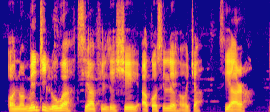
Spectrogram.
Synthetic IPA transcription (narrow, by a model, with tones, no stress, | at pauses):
ɔ˨nã˨me˦d͡ʒi˦˨lo˨˦wa˦˨ti˦a˧fi˧le˨ʃe˧a˨kɔ˧si˦lɛ˦˨ɔ̰˧d͡ʒa˨ | ti˨˦a˧˨ɾa˨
